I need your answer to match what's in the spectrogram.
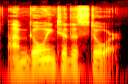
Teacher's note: Because in the phrase going to the store, the word going is your primary action verb. It is the downbeat of the jazz rhythm. So it has to carry the heavy stress.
